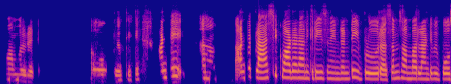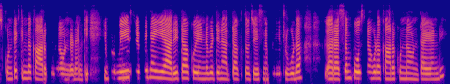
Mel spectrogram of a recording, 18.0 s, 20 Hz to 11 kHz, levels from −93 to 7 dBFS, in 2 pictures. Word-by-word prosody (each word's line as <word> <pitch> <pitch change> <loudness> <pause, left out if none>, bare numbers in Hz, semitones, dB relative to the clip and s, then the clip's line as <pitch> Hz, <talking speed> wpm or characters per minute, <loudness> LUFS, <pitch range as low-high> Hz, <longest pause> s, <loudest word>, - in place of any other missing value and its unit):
మామూలు 200 -1 -8
రేటే. 175 - -7 1.1
ఓకే. 290 -9 -7
ఓకేకే. 180 - -12 0.5
అంటే 280 +5 0 0.6
ఆ! - - -1 0.7
అంటే 255 +6 -2
ప్లాస్టిక్ 265 +8 +4
వాడడానికి 260 -2 +4
రీజన్ 245 -1 -2
ఏంటంటే 230 +3 -3
ఇప్పుడు 230 0 +2 0.2
రసం, 205 +5 0
సాంబార్‌లాంటివి 225 -2 0
పోసుకుంటే 220 +3 0
కింద 245 -1 -2
కారకుండా 210 0 0
ఉండడానికి. 195 - -4 0.4
ఇప్పుడు 255 +1 -10
మీరు 270 +2 +5
చెప్పిన 290 -13 -2 0.2
ఈ - - +6 0.2
అరిటాకు 240 +2 +3
ఎండబెట్టిన 230 +1 -1
అరిటాకుతో 220 +1 -4
చేసిన 215 +1 -3
ప్లేట్‌లు 440 +1 -8
గూడా 255 -13 +3 0.6
ఆహ్, 225 - +4
రసం 220 +5 0
పోసినా 485 - +3
గూడా 245 -1 +1
కారకుండా 225 +1 -1
ఉంటాయా 210 +1 -1
అండి? 265 +10 -8
235 Hz, 115 wpm, -24 LUFS, 220-260 Hz, 1.1 s, ఈ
